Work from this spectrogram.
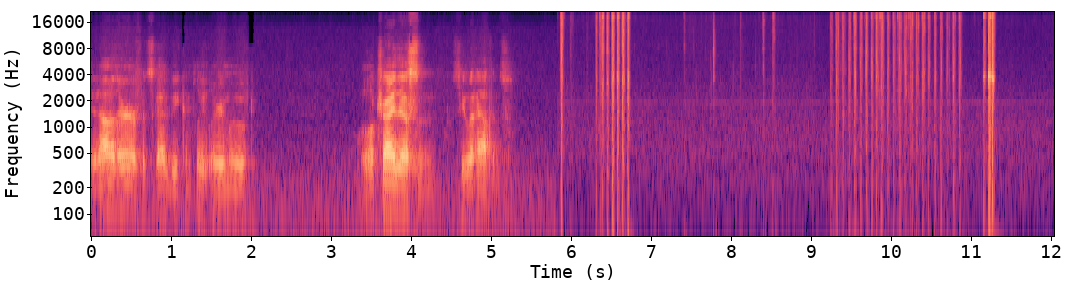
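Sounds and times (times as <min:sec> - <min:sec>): ratchet wrench clicking: 0:06.3 - 0:06.8, 0:09.2 - 0:11.3.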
